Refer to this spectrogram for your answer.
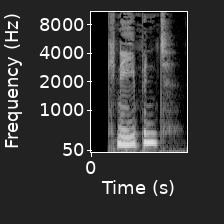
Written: knebent

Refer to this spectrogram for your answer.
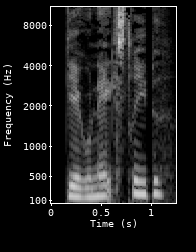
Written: diagonalstribet

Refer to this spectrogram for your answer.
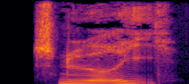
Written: snyderi

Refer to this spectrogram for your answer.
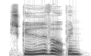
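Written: SKYDEVÅBNET

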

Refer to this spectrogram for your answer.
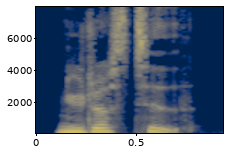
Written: nytårstid

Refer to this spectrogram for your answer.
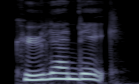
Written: køleanlæg

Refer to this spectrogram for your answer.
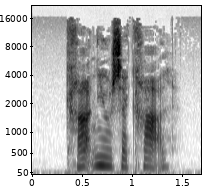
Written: kraniosakral

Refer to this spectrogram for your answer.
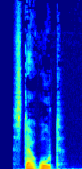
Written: starut

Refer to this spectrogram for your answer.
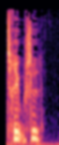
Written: trivsel

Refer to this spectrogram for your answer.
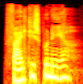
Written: fejldisponere

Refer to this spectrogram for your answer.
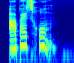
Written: arbejdsrum

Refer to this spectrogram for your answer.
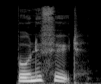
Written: bondefødt

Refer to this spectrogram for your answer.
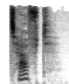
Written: taft

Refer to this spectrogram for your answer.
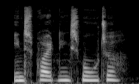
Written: indsprøjtningsmotor

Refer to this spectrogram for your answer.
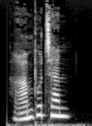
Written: RAMBUTAN

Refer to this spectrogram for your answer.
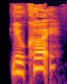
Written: levkøj

